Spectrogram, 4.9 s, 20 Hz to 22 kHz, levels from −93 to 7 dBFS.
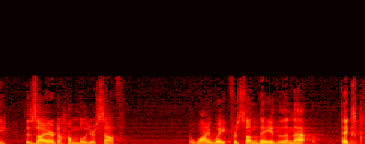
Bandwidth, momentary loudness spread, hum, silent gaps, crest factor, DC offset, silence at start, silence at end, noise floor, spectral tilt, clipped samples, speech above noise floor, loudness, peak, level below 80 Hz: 10.5 kHz; 8 LU; none; none; 22 dB; under 0.1%; 0 s; 0 s; -62 dBFS; -5.5 dB/octave; under 0.1%; 33 dB; -30 LUFS; -8 dBFS; -70 dBFS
